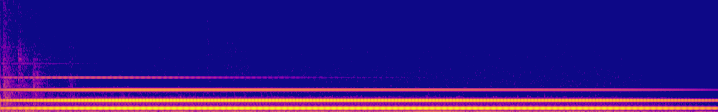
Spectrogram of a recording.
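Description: A singing bowl rings with one long, low note and higher overtones. It swells over the first couple of seconds and then sustains with a slow, regular wobble.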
